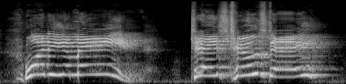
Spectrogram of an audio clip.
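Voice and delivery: hostile, belligerent, very high-pitched voice. Showing another way to read the same audition line: belligerent asshole read. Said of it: "just a belligerent asshole".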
